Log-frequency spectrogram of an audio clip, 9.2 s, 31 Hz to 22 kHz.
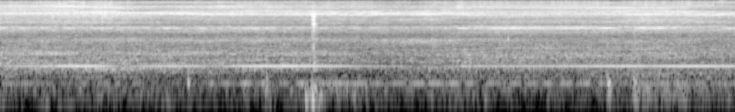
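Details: New iRobot Roomba Plus 515 vacuum-mop combo cleaning a messy floor in back-and-forth straight lines, first of two passes: steady mid-pitched motor hum, soft brush whir, occasional light bumps; cleaning normally.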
